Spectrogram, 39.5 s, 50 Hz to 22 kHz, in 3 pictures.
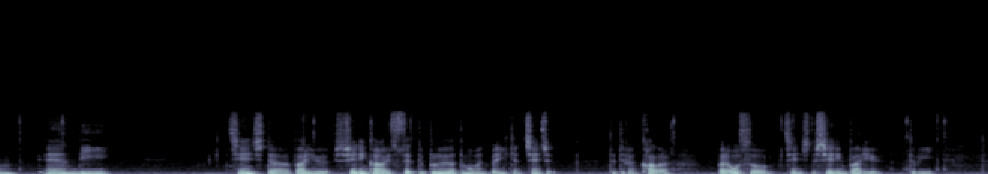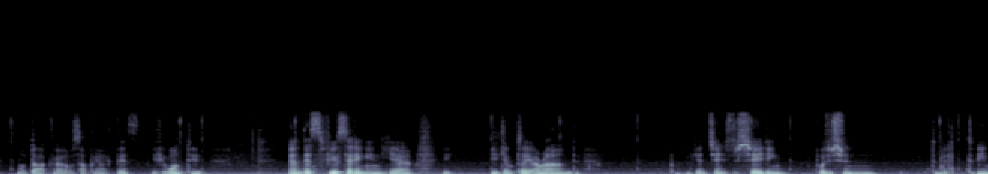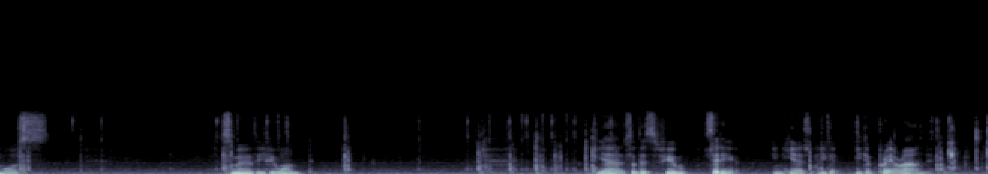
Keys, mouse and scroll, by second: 0.3 click, 4.0 click, 10.5-12.0 drag, 12.4 click, 19.7 click, 21.6-23.1 drag, 23.6-25.7 drag, 25.9 alt+click, 27.6-29.3 drag, 29.4 alt+click, 30.0 alt+click, 31.9 click, 32.8 alt+click, 33.3 click, 33.5 alt+click, 33.9 click, 34.2 alt+click, 37.3 alt+click, 38.5 alt+click, 39.1 shift+z, 39.3 shift+z.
